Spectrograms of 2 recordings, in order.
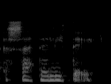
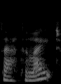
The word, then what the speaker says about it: satélite: And then this then obviously is la televisión vía satélite. Okay, so that word there, it's not pronounced satellite. Remember in Spanish, you've got to pronounce every letter, separately. So this is satélite.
